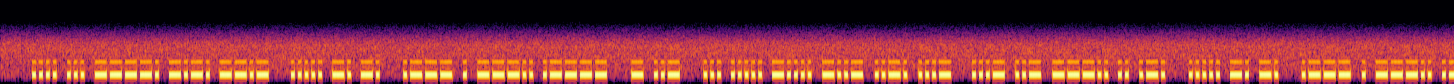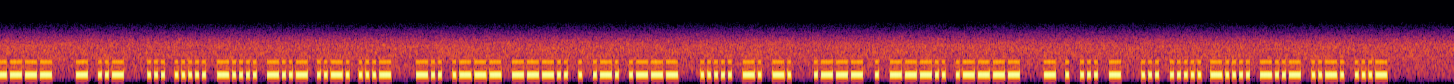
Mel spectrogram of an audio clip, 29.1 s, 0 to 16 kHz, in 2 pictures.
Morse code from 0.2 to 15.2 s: HS9CQ 5NN JE81 TU S56XFV VU8IR 5NN JE81

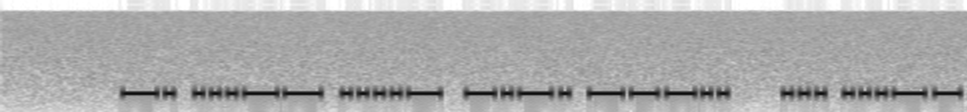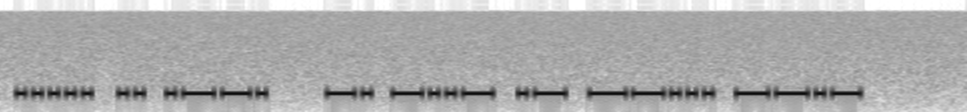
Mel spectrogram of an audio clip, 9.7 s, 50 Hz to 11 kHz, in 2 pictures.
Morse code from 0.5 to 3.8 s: N34C8

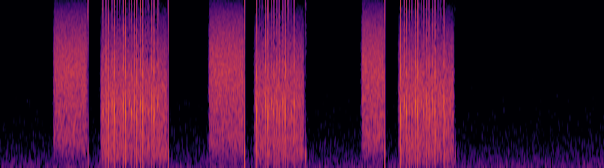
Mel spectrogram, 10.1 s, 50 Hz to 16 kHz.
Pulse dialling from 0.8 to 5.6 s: 0 7

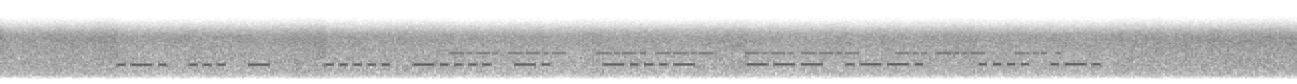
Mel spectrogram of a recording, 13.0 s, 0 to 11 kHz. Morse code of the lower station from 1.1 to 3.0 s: RST

